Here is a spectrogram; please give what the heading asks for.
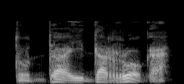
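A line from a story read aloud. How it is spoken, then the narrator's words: Through gritted teeth. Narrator (Russian): процедил Барт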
